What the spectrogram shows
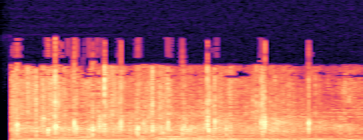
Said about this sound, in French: Je garde le sourire en attendant que les applaudissements cessent pour pouvoir lancer ma première phrase que je ne cesse de me répéter dans ma tête pour qu'elle me donne l'impulsion pour la suite.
